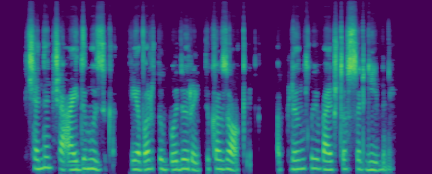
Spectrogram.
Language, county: Lithuanian, Šiauliai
